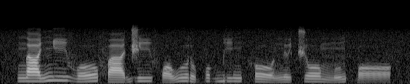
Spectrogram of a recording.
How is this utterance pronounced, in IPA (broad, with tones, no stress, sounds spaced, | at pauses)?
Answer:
n aː˧ ɲ iː˦ v oː˨˦ f aː˨ d͡ʒ iː˦ f ɔ˨ w u˦ ɾ u˨ p o˦ ɡ͡b iː˦ ŋ h oː˦˨ n ɨ˧ t͡ʃ oː˦ m ũ˨˦ k͡p ɔ˨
